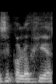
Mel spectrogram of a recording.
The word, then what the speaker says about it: psicología: Por esa psicología se escribe con P a pesar que no se pronuncia con P.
